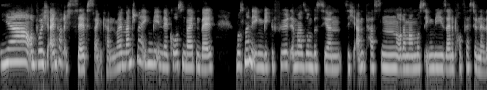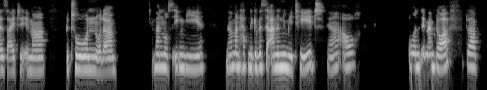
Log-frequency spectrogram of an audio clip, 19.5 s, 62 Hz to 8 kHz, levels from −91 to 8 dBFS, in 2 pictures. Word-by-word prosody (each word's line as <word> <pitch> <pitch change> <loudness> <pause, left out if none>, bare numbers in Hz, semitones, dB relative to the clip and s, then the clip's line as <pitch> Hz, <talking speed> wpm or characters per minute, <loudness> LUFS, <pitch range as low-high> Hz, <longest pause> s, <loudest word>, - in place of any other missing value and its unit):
Ja, 280 +2 +5
und 255 0 -1
wo 260 - +1
ich 260 -2 0
einfach 255 +5 +3
ich 230 - -9
selbst 195 +1 0
sein - - -6
kann, 180 - -10
weil 225 +1 0
manchmal 275 +5 -2
irgendwie 255 0 -2
in 230 - -7
der 215 -1 -1
großen 230 +2 -5
weiten 220 0 0
Welt 195 +2 +5 0.4
muss 230 -1 -4
man 285 +1 +3
irgendwie 220 -3 -2
gefühlt 235 +1 -5
immer 225 0 -2
so 225 - -4
'n 220 - -1
bisschen 200 -3 -4
sich 210 0 -8
anpassen, 215 -2 -3
oder 195 0 -2
man 195 0 -1
muss 205 +1 -5
irgendwie 205 0 -2
seine 195 0 +1
professionelle 200 -4 -4
Seite 175 +2 -2
immer 180 0 -1 0.4
betonen, 190 -2 +3
oder 170 +1 +1 0.7
man 215 0 +1
muss 205 -2 -1
irgendwie 200 0 -1 0.4
ne, 205 - -3
man 220 -1 +2
hat 220 0 -3
'ne 205 -2 +1
gewisse 215 +1 +2
Anonymität 210 +1 +4
ja 190 +5 -5
auch. 230 +2 -4 1.0
Und 220 -1 0
in - - 0
meinem 210 +1 +3
Dorf, 200 +2 +3
da 210 -2 0
215 Hz, 165 wpm, -23 LUFS, 195-225 Hz, 1.0 s, Ja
